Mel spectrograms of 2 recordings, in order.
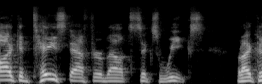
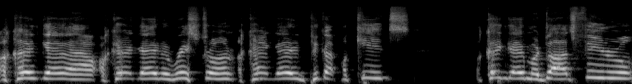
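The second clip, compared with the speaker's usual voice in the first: bad put-on English accent, high pitched; 8 semitones higher than usual. Retelling what a guy in England on a YouTube show said: awful English accent. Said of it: "that's an awful accent".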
